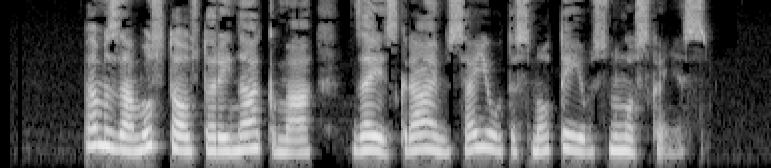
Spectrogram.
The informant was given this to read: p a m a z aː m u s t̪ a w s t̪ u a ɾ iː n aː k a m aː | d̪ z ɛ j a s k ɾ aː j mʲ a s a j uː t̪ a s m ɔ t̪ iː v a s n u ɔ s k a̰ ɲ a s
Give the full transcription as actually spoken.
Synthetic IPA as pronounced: p a m a z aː m u s t̪ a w s t̪ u a ɾ iː n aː k a m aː | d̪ z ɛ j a s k ɾ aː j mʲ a s a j uː t̪ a s m ɔ t̪ iː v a s n u ɔ s k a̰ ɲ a s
